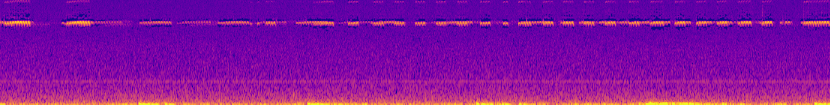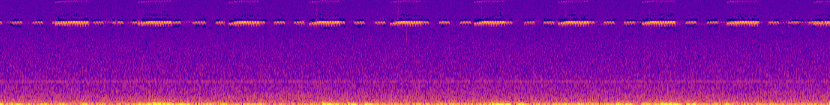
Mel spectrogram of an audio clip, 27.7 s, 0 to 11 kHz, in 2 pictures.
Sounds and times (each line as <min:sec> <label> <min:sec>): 0:00.1 distant crickets chirping 0:27.6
